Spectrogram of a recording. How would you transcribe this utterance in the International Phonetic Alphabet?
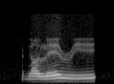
ɡ ɑ ɭ ɛ ɹ ɪ

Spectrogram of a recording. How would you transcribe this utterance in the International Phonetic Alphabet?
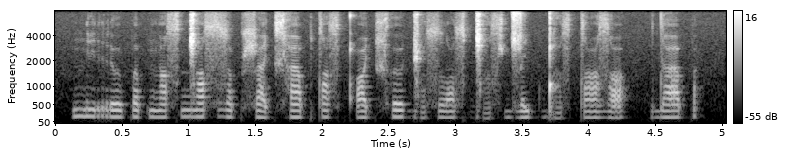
n i r ɵ p ɐ p ŋ a sˤ ŋ͡ǁ ɐ sˤ z ɵ p ʂ a t͡ɕʰ a p tˤ ɨ sˤ qʼ o t͡ɕʰ ɵ ɡ͡ǁ ɵ sˤ l ʉ sˤ ɡ͡ǁ a sˤ ɖ͡ʐ i p ɡ͡ǃ e sˤ tˤ i zˤ ɨ | d a p

